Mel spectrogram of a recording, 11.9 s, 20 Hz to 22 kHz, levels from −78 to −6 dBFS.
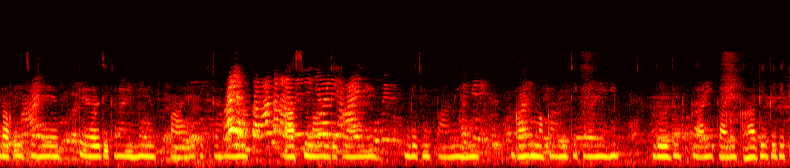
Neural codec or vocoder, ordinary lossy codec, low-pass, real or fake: none; none; 7.2 kHz; real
